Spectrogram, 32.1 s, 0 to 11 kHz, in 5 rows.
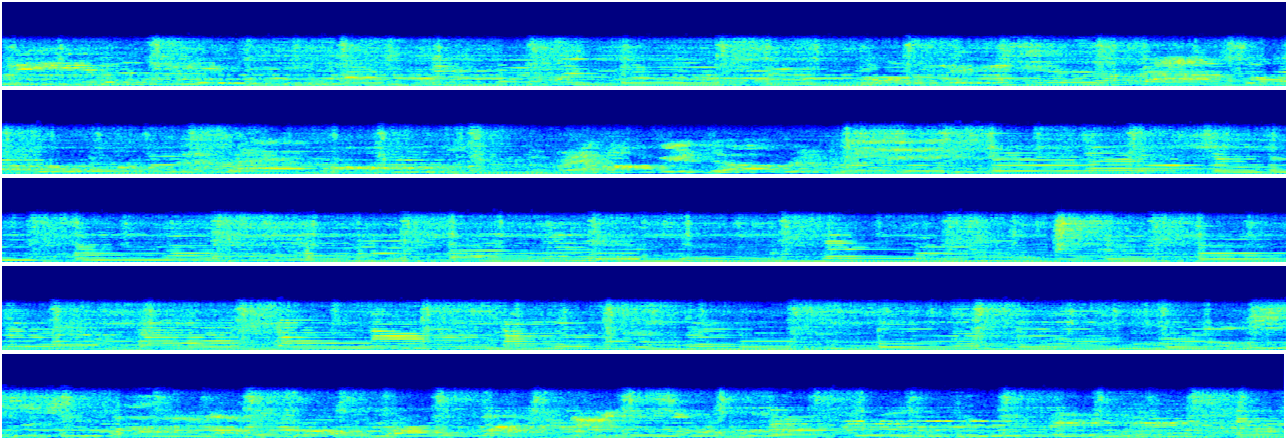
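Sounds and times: electric guitar: 0:00.0 - 0:09.5, 0:10.4 - 0:32.0
live rock band playing: 0:00.0 - 0:32.0.

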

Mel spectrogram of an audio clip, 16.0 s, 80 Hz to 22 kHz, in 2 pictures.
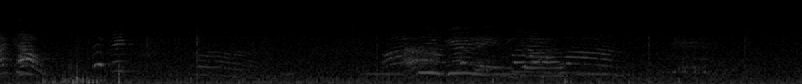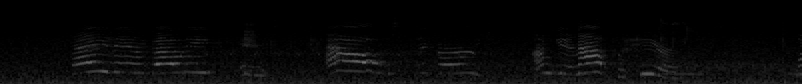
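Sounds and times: children calling and chattering: 0:00.0 - 0:07.7, 0:08.5 - 0:16.0
steady low hum: 0:00.0 - 0:16.0.

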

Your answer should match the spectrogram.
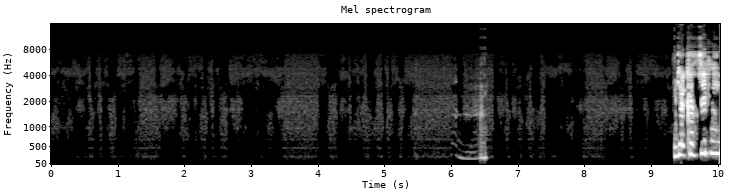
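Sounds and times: woman humming grunt: 0:06.1 - 0:06.6.

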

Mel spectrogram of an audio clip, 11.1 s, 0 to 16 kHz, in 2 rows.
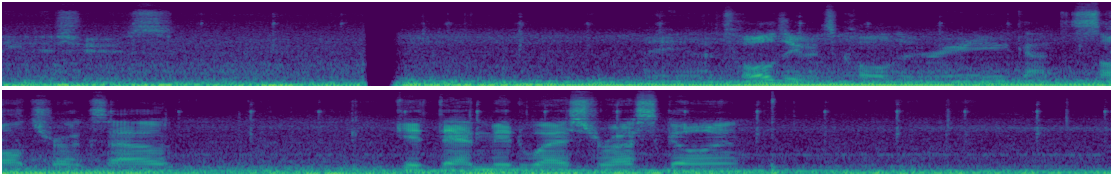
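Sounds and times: car engine and tyre rumble: 0:00.0 - 0:11.0.

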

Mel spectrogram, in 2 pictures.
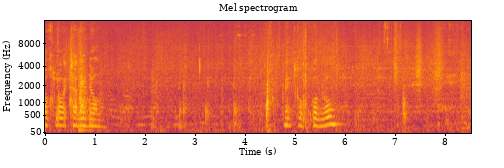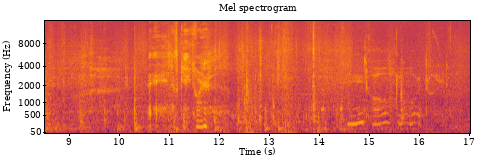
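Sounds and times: faint voices murmuring: 0:00.0 - 0:16.6
sharp clicks and knocks: 0:11.9 - 0:14.6.

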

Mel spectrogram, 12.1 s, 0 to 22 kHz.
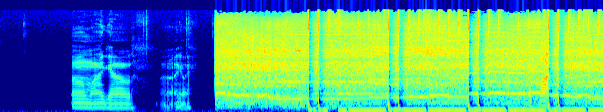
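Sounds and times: noisy synth layers: 0:04.3 - 0:12.0
deep sub-bass: 0:06.2 - 0:12.0.

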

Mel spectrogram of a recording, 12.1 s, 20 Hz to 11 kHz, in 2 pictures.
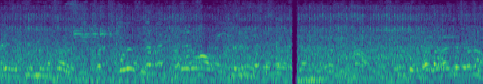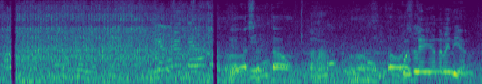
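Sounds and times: bus engine running: 0:00.0 - 0:12.0
people talking: 0:00.0 - 0:12.0.

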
